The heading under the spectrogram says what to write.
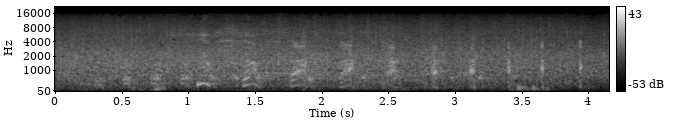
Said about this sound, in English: Hold on, let me give you a round of applause for that.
